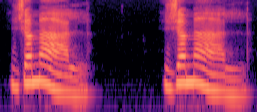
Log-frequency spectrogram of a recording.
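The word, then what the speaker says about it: جمال: Since the long vowel alif comes immediately after ma, it stretches the short a sound into a long a sound.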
